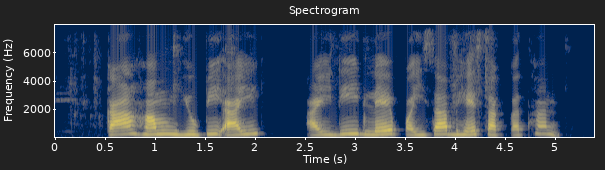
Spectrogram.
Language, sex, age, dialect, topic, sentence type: Chhattisgarhi, female, 18-24, Western/Budati/Khatahi, banking, question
